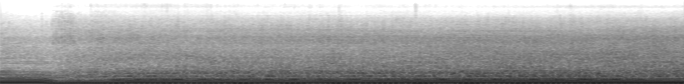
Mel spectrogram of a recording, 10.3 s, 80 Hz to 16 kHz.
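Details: 2007 MTD/White Outdoors 54-inch zero-turn mower, twin-cylinder, after repairs with charging fixed: steady, even low throb while cutting, no misses or knocks, holds speed smoothly; normal running under load.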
